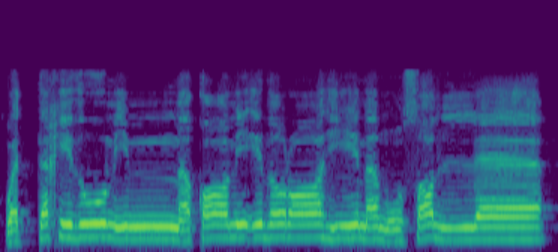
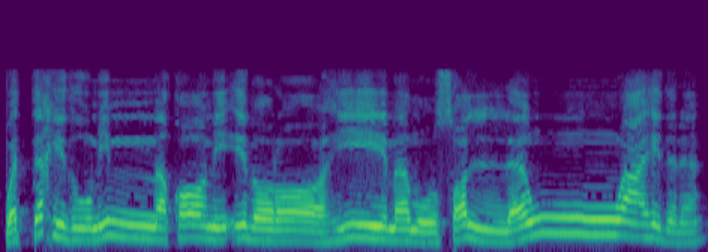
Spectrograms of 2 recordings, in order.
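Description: First: مصلى ending with a held long alif on the stop; pausal form. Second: Slow chanted tajweed recitation; measured reverent reading; Quran recitation. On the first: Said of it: "أما أجي أقف عليها أقول إيه". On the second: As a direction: recite slowly, drawing out the long vowels. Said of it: "هي أصلًا إيه". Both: Shown as a demonstration.

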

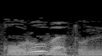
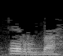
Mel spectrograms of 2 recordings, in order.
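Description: First: قروبة in three syllables, slowly; Warsh reading. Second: قربة with the r closing the first syllable; ra without vowel. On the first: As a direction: say قروبة as qu-ru-ba, with u after the r. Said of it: "كان ورش يقرأها". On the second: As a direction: say قربة as qur-ba, no vowel after the r. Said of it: "يقرأ بتسكين الراء في كلمة". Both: Shown as a demonstration.

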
